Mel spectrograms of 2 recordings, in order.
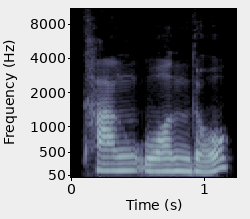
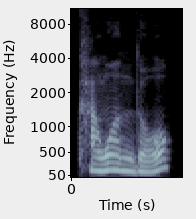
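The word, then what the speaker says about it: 강원도: say g-a-n-g as gang but in korean you have to say kang with the strong a sound so make sure to say kang wando kanwando when you look at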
